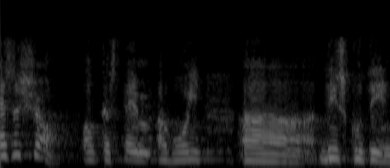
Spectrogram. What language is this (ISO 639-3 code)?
cat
